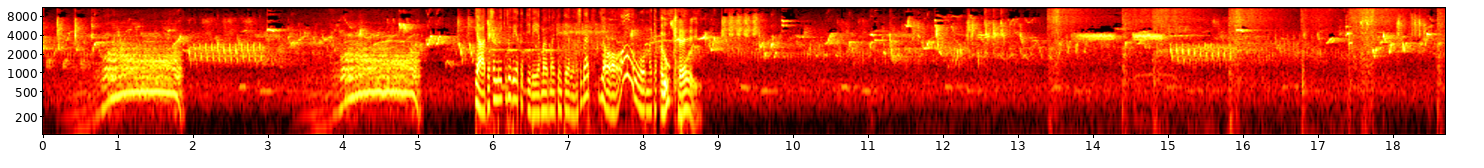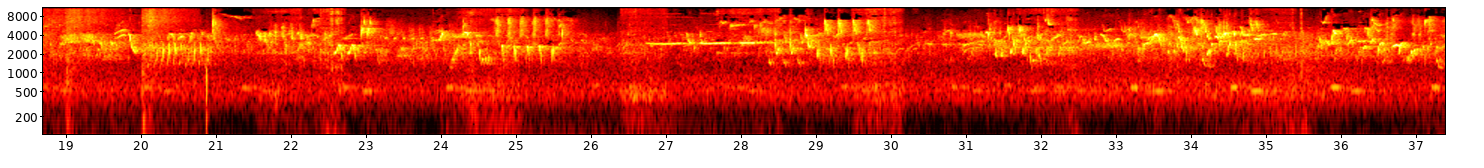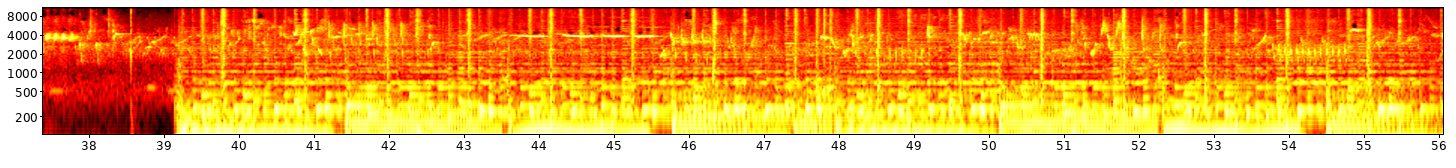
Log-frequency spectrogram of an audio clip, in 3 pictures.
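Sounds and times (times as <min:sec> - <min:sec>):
small birds chirping: 0:00.0 - 0:56.0
wooden tool scraping sand: 0:13.4 - 0:20.6.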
